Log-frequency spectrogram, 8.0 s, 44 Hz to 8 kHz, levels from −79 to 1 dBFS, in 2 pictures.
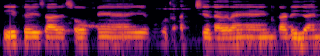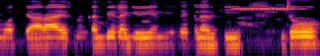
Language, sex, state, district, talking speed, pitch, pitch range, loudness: Hindi, male, Uttar Pradesh, Jyotiba Phule Nagar, 195 wpm, 130 Hz, 125-130 Hz, -22 LUFS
